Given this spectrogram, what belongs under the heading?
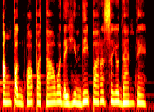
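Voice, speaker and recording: A woman voicing a wounded young mother in a story drama, soft-spoken but firm and resolute. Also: mid-range voice, steady tone, measured pace, voice pushed up, lightly acted. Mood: quiet, resolute. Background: background music.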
